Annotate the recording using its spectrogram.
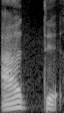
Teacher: Qalqalah itu artinya ada suara pantulan. Jadi cara bacanya huruf dal ini dipantulkan, adik seperti itu ya.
